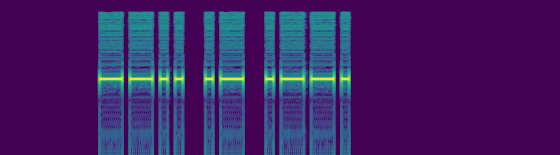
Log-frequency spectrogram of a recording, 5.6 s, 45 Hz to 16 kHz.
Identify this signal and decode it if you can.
Morse code, heard as a keyed tone, about 16 wpm, 800 Hz. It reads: ZAP
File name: Alphabetical / Alphabetical mp3s / Zs @15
